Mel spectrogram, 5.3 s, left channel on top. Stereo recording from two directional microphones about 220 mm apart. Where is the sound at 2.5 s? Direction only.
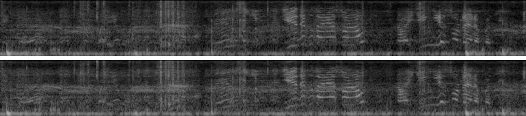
35° right (ahead or behind).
